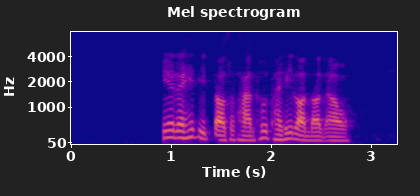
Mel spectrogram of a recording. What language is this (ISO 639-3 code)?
tha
